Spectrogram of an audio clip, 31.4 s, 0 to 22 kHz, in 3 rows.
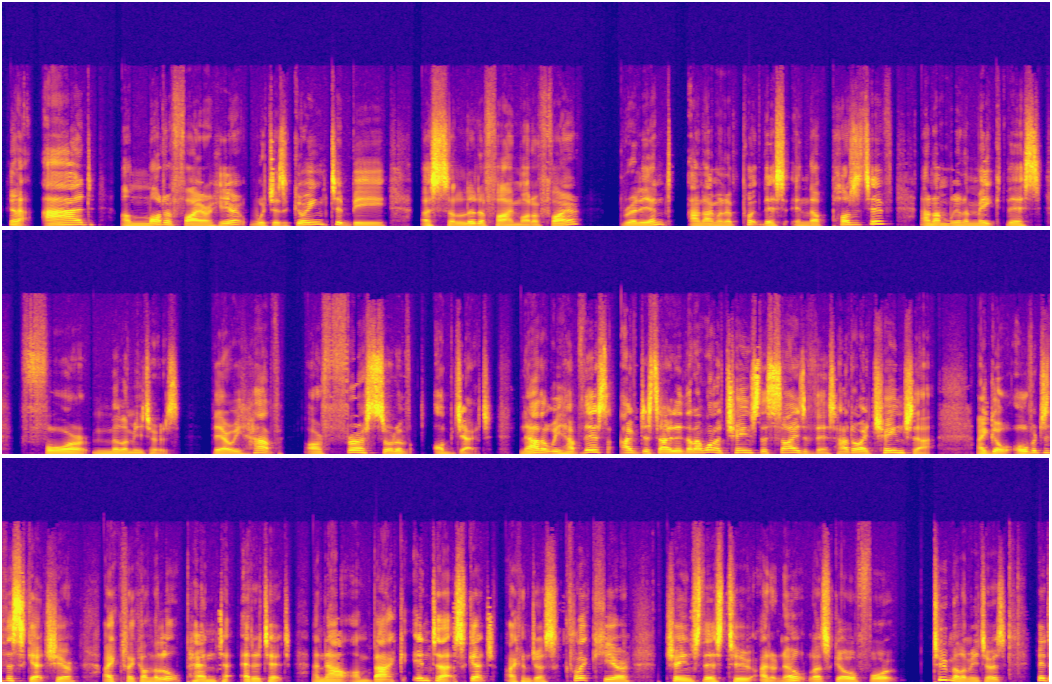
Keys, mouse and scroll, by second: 0.3-1.3 drag, 1.4 click, 5.1-6.1 drag, 7.1-8.2 drag, 8.1 1, 8.6-9.9 drag, 10.9 4, 11.6-12.6 drag, 12.7-15.6 middle drag, 18.7-19.8 drag, 23.1-24.2 drag, 24.4 middle click, 24.9 shift+middle click, 26.4-28.2 drag, 30.3 2, 31.1 Return.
